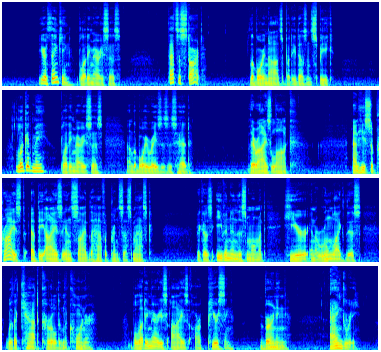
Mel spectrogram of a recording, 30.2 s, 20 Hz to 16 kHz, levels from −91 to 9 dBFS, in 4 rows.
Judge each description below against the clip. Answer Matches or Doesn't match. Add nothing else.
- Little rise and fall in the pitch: Doesn't match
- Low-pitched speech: Matches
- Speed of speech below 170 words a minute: Matches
